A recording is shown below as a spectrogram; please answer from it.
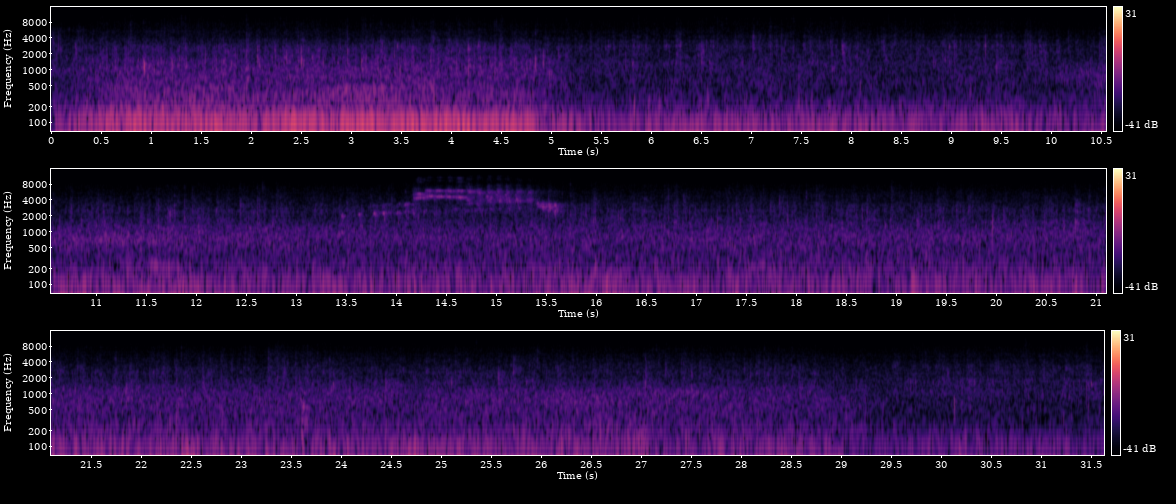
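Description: A steady hiss like rain or splashing water runs throughout. A low hum lasts for the first five seconds, and a brief high chirp comes about fourteen seconds in.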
